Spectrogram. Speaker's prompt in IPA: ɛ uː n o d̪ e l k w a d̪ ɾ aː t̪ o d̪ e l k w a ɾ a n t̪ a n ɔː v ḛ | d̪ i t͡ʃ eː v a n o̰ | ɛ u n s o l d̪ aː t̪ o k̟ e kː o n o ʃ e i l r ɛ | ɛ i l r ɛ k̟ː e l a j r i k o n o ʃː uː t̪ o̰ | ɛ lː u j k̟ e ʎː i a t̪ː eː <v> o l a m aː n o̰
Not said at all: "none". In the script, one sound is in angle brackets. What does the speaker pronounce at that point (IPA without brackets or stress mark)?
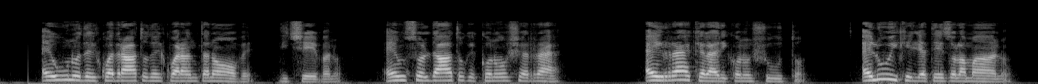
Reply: z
